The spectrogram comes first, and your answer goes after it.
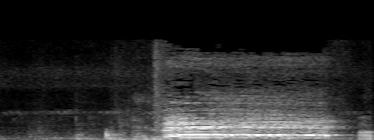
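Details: A single sheep bleat during dry-feed time with children on a livestock farm: one sustained, quavering bleat of under a second, rich in harmonics, preceded by faint background voices.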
